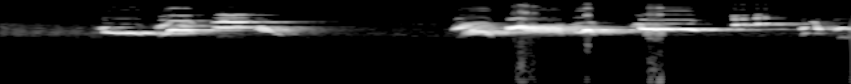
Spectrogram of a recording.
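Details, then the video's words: Common blackbird song: a short mellow warble, a pause, then a longer rich fluting phrase with sliding whistles and high twittering notes at the end; otherwise silent background. "Natural Birds Voice, Bird Natural Sound.Common Blackbird."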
